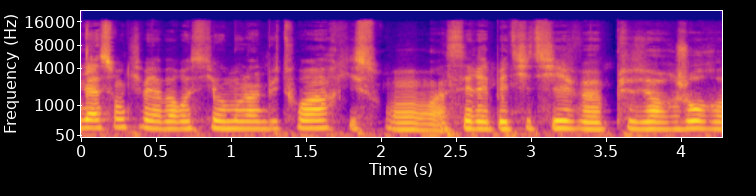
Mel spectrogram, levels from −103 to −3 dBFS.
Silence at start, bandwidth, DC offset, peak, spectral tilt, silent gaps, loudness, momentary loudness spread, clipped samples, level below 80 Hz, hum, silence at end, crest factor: 0 s; 17 kHz; under 0.1%; -4 dBFS; -4.5 dB/octave; none; -18 LUFS; 4 LU; under 0.1%; -42 dBFS; none; 0 s; 14 dB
